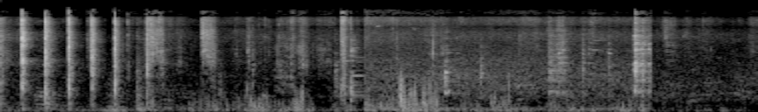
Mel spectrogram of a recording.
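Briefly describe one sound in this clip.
A woman slaps bread dough between her hands in quick claps.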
